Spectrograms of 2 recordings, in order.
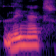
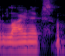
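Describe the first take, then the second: First: Linux said "LIN-ux", short first vowel; Linux pronunciation variant. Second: Linux said "LYE-nux"; Linux pronunciation variant. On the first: Reviewer offering viewers another way to say it, Linux as "LIN-ux". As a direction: say Linux with an "ih" or "ee" sound, no "eye". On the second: Reviewer giving viewers the alternative pronunciation, Linux as "LYE-nux". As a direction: say Linux with a long "eye" in the first syllable. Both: Shown as a demonstration. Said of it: "depending on how you wanna say it".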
